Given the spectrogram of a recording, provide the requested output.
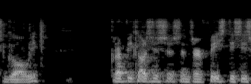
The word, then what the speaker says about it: GUI: the graphical interface or what we we pronounce this as go graphical us interface this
